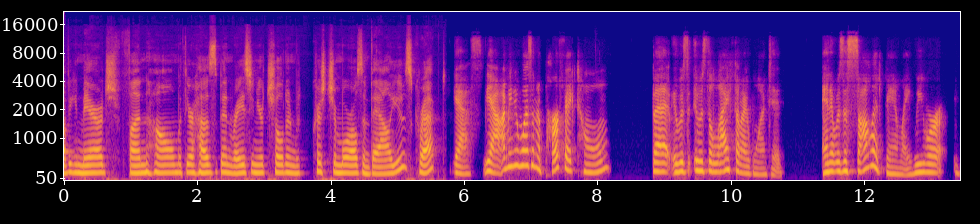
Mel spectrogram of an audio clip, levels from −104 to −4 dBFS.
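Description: Nothing in this recording jumps out as a technical fault; there's no moment anywhere along the way where something goes wrong.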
